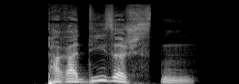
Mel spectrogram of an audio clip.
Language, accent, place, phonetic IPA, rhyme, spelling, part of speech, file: German, Germany, Berlin, [paʁaˈdiːzɪʃstn̩], -iːzɪʃstn̩, paradiesischsten, adjective, De-paradiesischsten.ogg
- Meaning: 1. superlative degree of paradiesisch 2. inflection of paradiesisch: strong genitive masculine/neuter singular superlative degree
